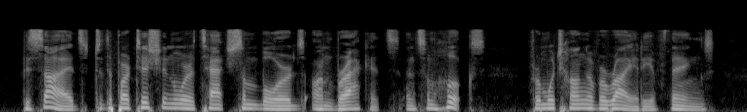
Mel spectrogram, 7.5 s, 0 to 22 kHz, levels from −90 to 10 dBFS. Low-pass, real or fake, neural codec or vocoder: 7.2 kHz; real; none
